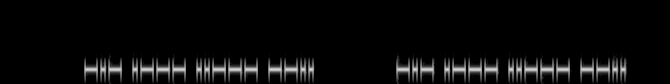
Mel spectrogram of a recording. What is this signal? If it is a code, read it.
Morse code, heard as a keyed tone, about 30 wpm, 700 Hz. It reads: KJ2Z KJ2Z
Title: USA Call Signs - 4 Characters - Repeated 2x - 30wpm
